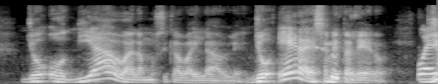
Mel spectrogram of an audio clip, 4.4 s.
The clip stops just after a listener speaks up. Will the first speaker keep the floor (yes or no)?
no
